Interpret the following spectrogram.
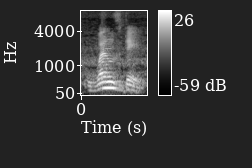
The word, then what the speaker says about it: Wednesday: The D is silent. It's pronounced as if it's Wednesday.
